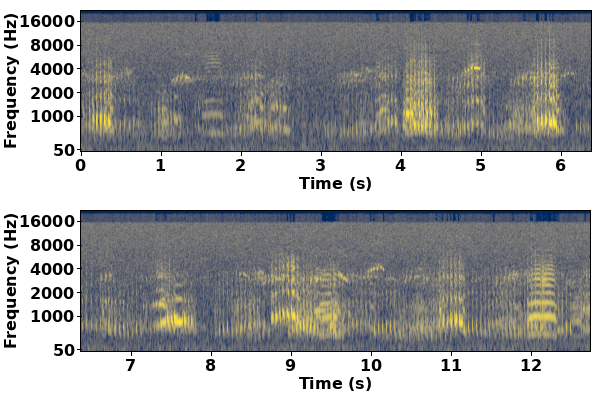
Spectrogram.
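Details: Large flock of wintering sandhill cranes at dawn, leaving their night roost on a frozen pond at Bosque del Apache National Wildlife Refuge; many rolling, trumpeting calls overlap in uneven bursts, some clearer individual calls standing out.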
